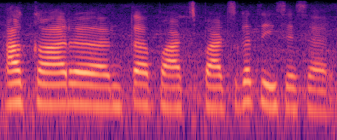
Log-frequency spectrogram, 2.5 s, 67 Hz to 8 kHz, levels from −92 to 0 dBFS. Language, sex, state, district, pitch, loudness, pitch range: Telugu, female, Andhra Pradesh, Sri Satya Sai, 220 Hz, -18 LUFS, 205-230 Hz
